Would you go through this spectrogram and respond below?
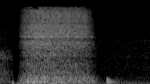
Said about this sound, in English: That's me breathing through my nose. I couldn't do that a couple of weeks ago.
